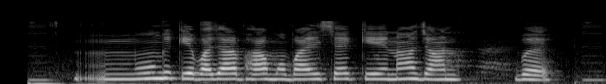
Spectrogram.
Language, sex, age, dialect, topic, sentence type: Maithili, female, 18-24, Angika, agriculture, question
